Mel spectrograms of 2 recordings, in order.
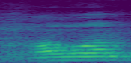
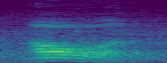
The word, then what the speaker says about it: hour: উচ্চারণটা কিন্তু হাওয়ার পরে না, আমরা পড়ি কি আওয়ার, আওয়ার।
